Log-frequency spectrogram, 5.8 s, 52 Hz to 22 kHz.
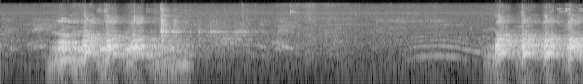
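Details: Dogs barking, recorded in February 2008: a dense cluster of harsh, rapid barks, then a pause with a faint whine-like tone, and a second burst of barking at the end.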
